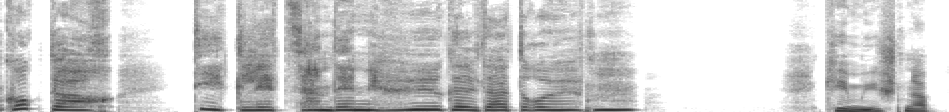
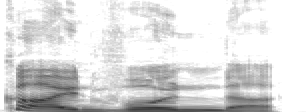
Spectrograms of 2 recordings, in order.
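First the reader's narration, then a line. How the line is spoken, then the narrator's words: Laughing. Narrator (German): lachte Konstantin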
